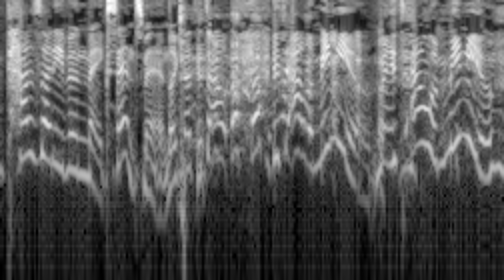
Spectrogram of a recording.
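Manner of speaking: hammed-up Aussie accent, slowing on the last words; broad Australian accent. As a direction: argue in exaggerated Australian, drawing out aluminium. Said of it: "I literally talk to my family like that".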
